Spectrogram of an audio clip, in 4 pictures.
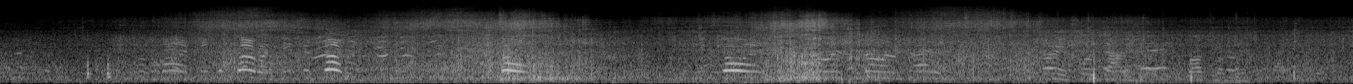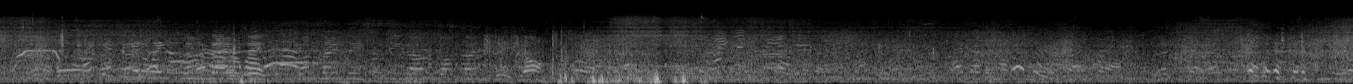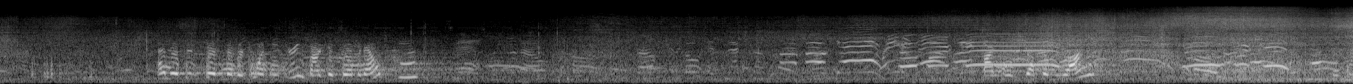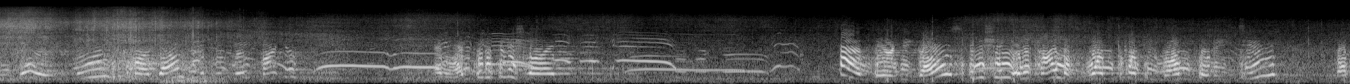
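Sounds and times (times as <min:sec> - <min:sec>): people calling out: 0:02.2 - 0:05.4, 0:34.8 - 0:53.3
wind noise on microphone: 0:19.0 - 0:20.8, 0:42.0 - 0:43.0.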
